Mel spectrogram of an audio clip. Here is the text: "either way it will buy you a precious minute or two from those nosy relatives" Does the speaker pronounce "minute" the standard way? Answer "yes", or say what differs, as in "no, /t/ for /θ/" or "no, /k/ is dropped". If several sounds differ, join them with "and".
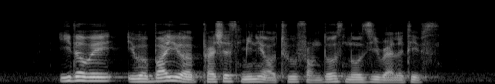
no, /t/ is dropped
